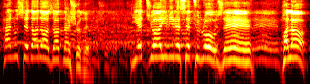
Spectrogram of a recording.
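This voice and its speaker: A man with a very high-pitched voice leads a Shia mourning gathering, passionately speaking and chanting a lament. He swings between speech, shouting, and slow, drawn-out wailing, with a crowd of mourners audible in the background.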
